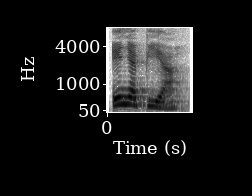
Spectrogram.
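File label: "эня-пиа", Komi, female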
